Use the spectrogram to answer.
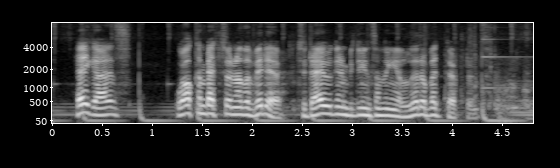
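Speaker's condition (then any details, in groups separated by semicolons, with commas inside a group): No condition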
